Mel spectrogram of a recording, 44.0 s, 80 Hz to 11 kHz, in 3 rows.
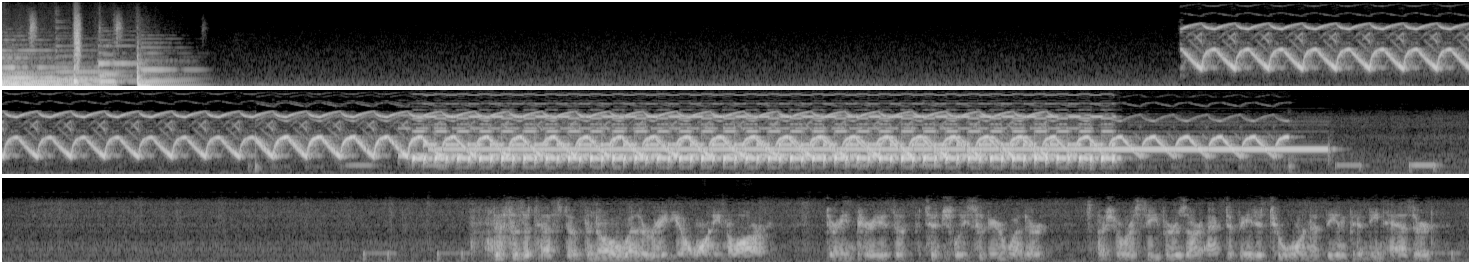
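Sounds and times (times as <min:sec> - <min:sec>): warbling siren alarm: 0:11.8 - 0:28.1
steady high warning tone: 0:11.8 - 0:28.2.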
